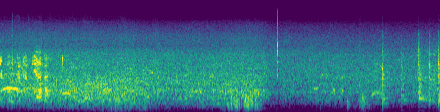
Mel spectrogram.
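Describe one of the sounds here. Young players shout to each other across an open outdoor field.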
